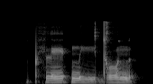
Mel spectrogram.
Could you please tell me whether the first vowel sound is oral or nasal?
oral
